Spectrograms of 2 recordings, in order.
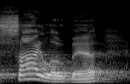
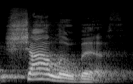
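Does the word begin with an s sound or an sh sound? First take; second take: s; sh. First: The word begins with an s sound. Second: The word begins with an sh sound. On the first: "They couldn't pronounce the sh sound, so they pronounced it Silobeth" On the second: "could not say Shilobeth"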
